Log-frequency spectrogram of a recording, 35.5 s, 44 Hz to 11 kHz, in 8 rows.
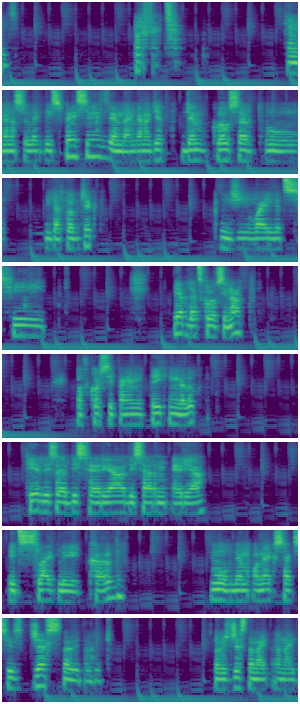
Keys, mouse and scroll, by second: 1.0 middle click, 1.2-2.7 middle drag, 3.7 shift+click, 4.3-5.8 shift+middle drag, 5.8 shift+click, 6.3-8.9 middle drag, 8.9 g, 13.9-14.9 middle drag, 14.9 g, 15.4-15.7 scroll down 2, 15.7-17.8 shift+middle drag, 17.9-19.0 shift+middle drag, 19.0 click, 20.7 shift+middle click, 21.3-21.6 scroll up 2, 21.6-24.2 shift+middle drag, 26.2-27.8 scroll down 2, 28.9 shift+middle click, 29.7 g, 32.7-34.8 middle drag, 34.8 g.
